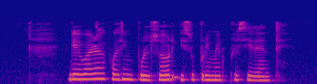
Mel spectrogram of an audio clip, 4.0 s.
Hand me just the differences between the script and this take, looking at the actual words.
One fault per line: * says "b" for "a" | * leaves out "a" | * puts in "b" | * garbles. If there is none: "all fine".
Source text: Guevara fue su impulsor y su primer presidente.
* leaves out "su"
